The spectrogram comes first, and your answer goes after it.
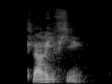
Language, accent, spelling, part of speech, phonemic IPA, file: French, France, clarifier, verb, /kla.ʁi.fje/, LL-Q150 (fra)-clarifier.wav
- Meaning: to clarify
